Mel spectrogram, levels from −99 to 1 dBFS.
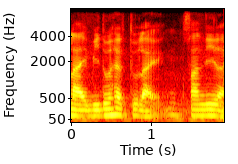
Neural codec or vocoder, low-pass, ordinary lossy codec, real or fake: none; 7.2 kHz; none; real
